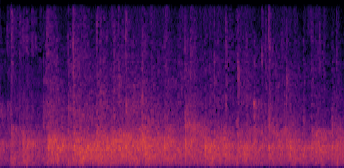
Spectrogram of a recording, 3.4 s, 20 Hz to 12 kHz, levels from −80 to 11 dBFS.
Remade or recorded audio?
recorded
